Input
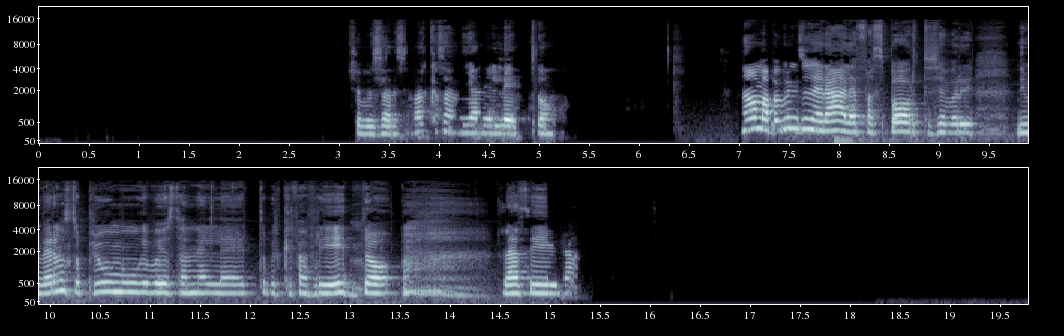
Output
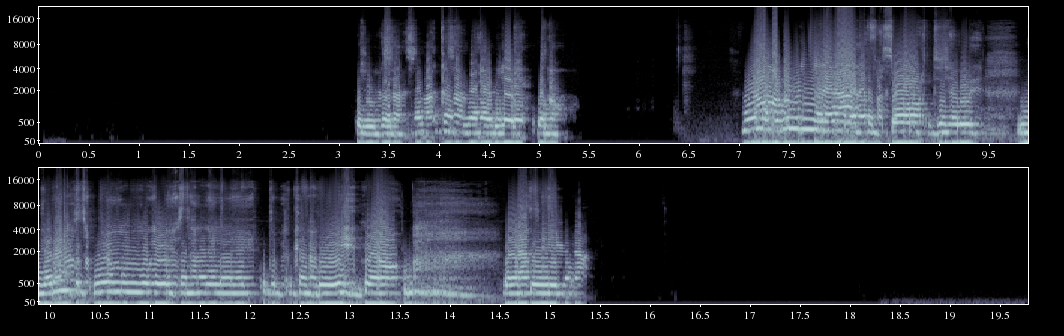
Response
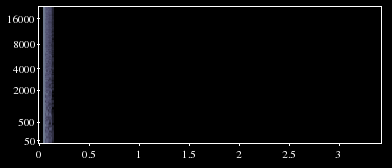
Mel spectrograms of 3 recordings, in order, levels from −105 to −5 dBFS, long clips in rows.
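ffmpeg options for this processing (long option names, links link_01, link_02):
-filter_complex "[0:a]acrossover=split=250|810[link_01][link_02][link_03];[link_01]adelay=40[link_04];[link_03]adelay=100[link_05];[link_04][link_02][link_05]amix=inputs=3:normalize=0,asplit=2[link_06][link_07];[1:a]atrim=start_sample=2205[link_08];[link_07][link_08]afir=irnorm=-1:irlink=0,volume=-8dB[link_09];[link_06][link_09]amix=inputs=2:normalize=0,aeval=exprs='(tanh(31.6*val(0)+0.4)-tanh(0.4))/31.6':channel_layout=same,volume=5dB"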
